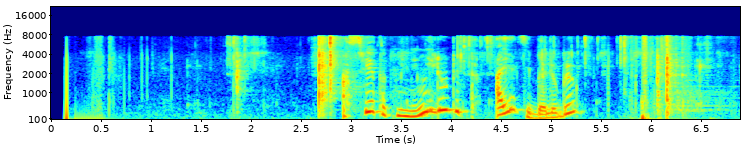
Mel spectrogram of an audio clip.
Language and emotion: Russian, positive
